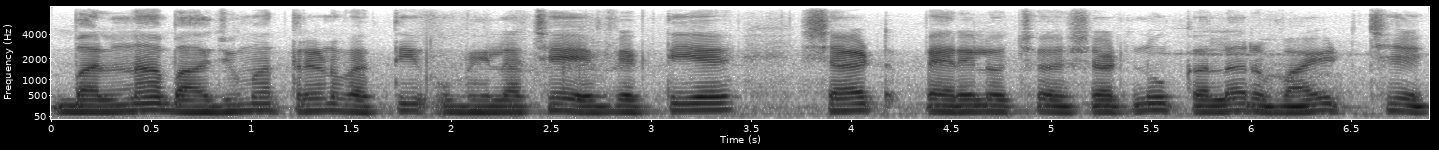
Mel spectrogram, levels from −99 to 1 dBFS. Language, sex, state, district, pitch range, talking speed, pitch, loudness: Gujarati, male, Gujarat, Valsad, 125-140 Hz, 130 wpm, 125 Hz, -15 LUFS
